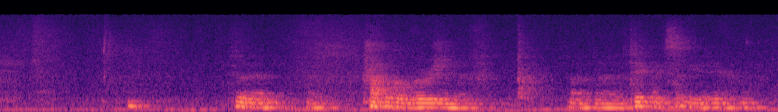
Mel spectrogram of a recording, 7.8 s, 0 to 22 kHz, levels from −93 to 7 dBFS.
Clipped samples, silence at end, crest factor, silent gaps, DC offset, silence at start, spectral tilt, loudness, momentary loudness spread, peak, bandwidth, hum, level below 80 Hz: under 0.1%; 0 s; 18 dB; none; under 0.1%; 0 s; -8 dB/octave; -26 LUFS; 22 LU; -8 dBFS; 13.5 kHz; none; -44 dBFS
